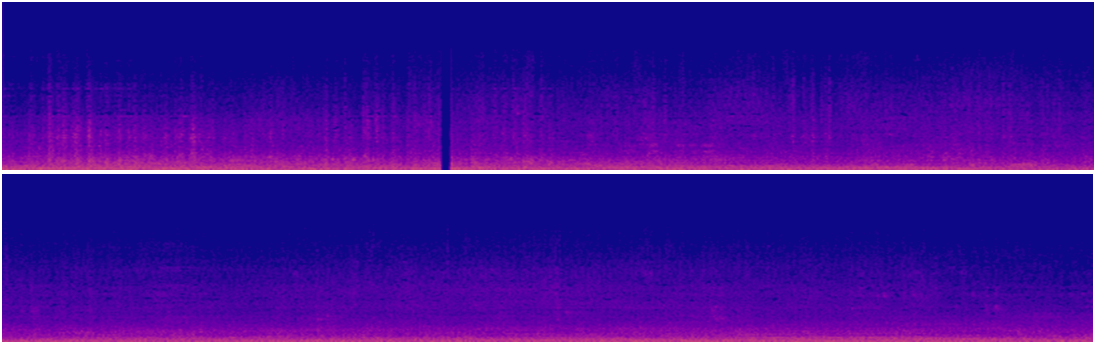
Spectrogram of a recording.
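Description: A tractor engine hums steadily in the distance outdoors.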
